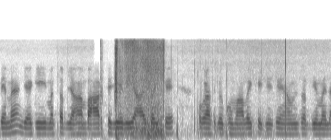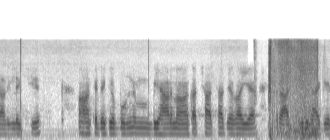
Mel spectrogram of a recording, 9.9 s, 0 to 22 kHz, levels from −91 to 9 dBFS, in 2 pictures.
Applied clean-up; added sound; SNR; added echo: none; Fire; 3 dB; none.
